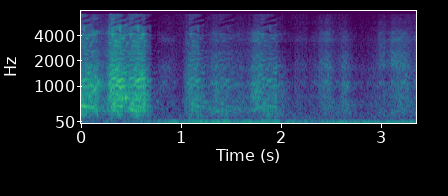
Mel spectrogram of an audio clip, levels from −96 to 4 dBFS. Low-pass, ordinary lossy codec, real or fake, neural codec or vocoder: 7.2 kHz; none; fake; codec, 16 kHz in and 24 kHz out, 0.4 kbps, LongCat-Audio-Codec, two codebook decoder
